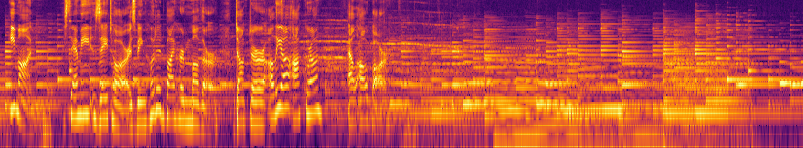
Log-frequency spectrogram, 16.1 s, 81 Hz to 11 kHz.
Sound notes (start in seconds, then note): 7.7 audience cheering; 9.7 gentle uplifting music continues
